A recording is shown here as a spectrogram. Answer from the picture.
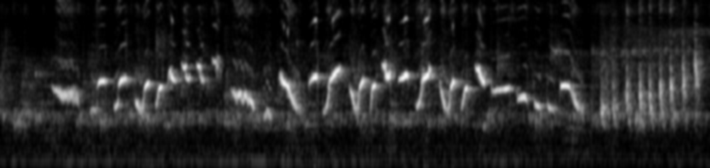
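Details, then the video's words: White-rumped shama singing as a lure for other shamas: a fast series of clear whistled slurs, each curving up or down, varied and melodic, closing with a dry rapid rattling trill. "SUARA LANTANG MURAI LAIN JADI IKUT TERTANTANG BUNYI | Pancingan murai batu bikin gacor ngeplong"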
